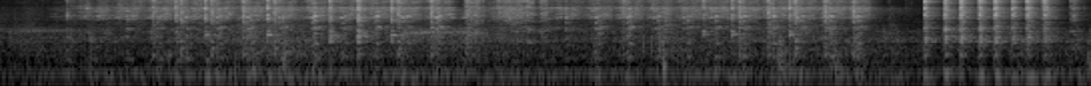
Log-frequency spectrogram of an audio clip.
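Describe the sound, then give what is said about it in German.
A spoon stirs thickening béchamel sauce in a pot as it comes back to the boil. The faint scraping strokes come in a steady rhythm, then grow quicker and sharper toward the end. “Umrühren. Jetzt sollte das eigentlich gleich aufkochen wieder.”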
